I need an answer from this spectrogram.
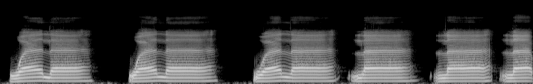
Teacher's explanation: Lamnya tipis berharakat baris atas gitu ya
